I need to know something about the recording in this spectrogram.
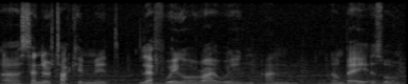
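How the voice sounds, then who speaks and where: A young man in his late teens from south London with a South London accent, a young footballer giving calm, confident interview answers outdoors in a stadium. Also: medium pitch, normal speed, vocal fry. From South Norwood, south London. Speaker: academy footballer. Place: outdoors in empty stadium stands. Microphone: stand-mounted mic. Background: background music.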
